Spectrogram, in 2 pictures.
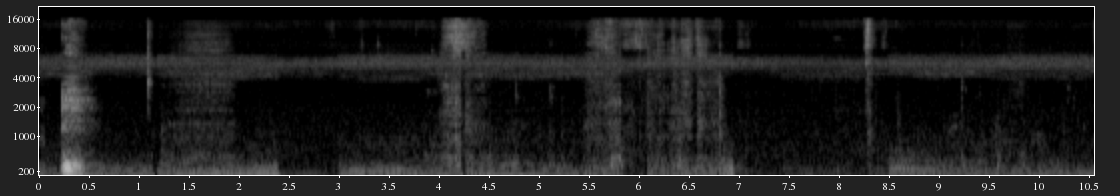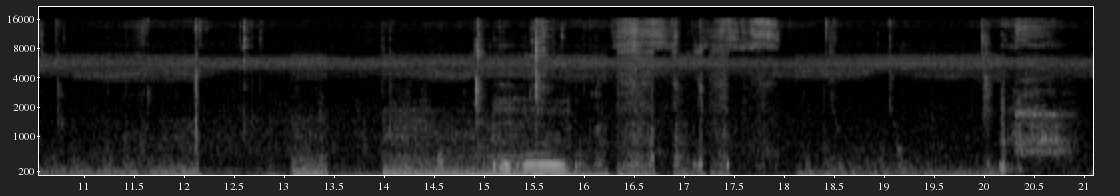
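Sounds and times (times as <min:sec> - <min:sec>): high-pitched background drone: 0:13.0 - 0:17.5.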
